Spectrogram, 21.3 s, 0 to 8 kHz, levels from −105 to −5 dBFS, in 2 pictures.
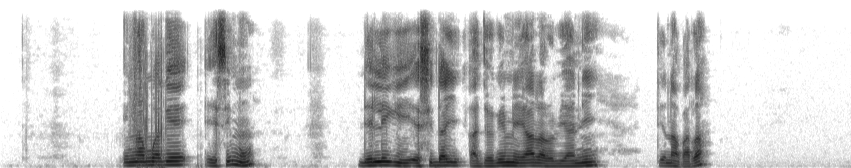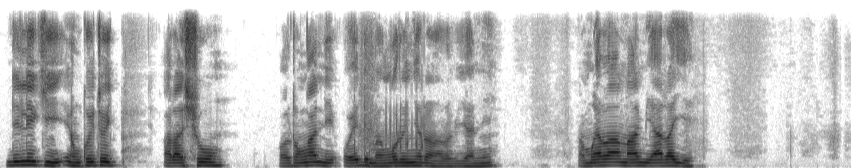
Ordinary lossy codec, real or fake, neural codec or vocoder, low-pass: none; real; none; 7.2 kHz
